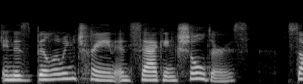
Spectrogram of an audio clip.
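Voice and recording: Against a quiet background, someone is reading aloud in a natural voice with ordinary pitch variation.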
